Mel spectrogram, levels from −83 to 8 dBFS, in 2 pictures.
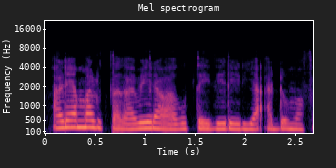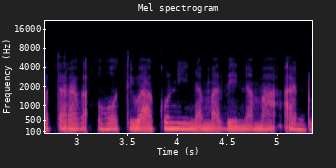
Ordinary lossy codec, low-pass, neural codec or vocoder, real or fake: none; 7.2 kHz; codec, 16 kHz, 8 kbps, FreqCodec, smaller model; fake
